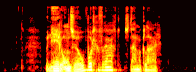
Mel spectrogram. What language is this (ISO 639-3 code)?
nld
